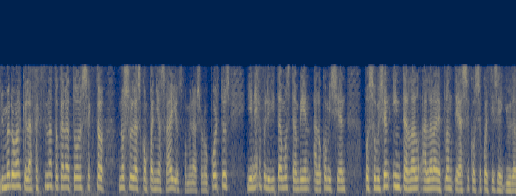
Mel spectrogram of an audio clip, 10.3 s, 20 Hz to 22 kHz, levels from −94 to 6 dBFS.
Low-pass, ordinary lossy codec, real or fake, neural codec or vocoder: 5.4 kHz; none; fake; codec, 16 kHz, 0.4 kbps, LongCat-Audio-Codec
